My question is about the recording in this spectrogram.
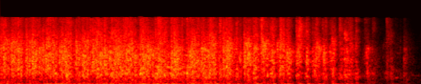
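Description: Audience applauding, a dense patter of claps that thins to scattered claps after about four and a half seconds and dies away just before the end.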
